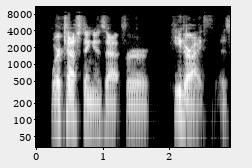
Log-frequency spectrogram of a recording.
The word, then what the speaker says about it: Hiraeth: Um, so today I thought I would share with you guys uh kind of where testing is at for Hederite as it's pronounced.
